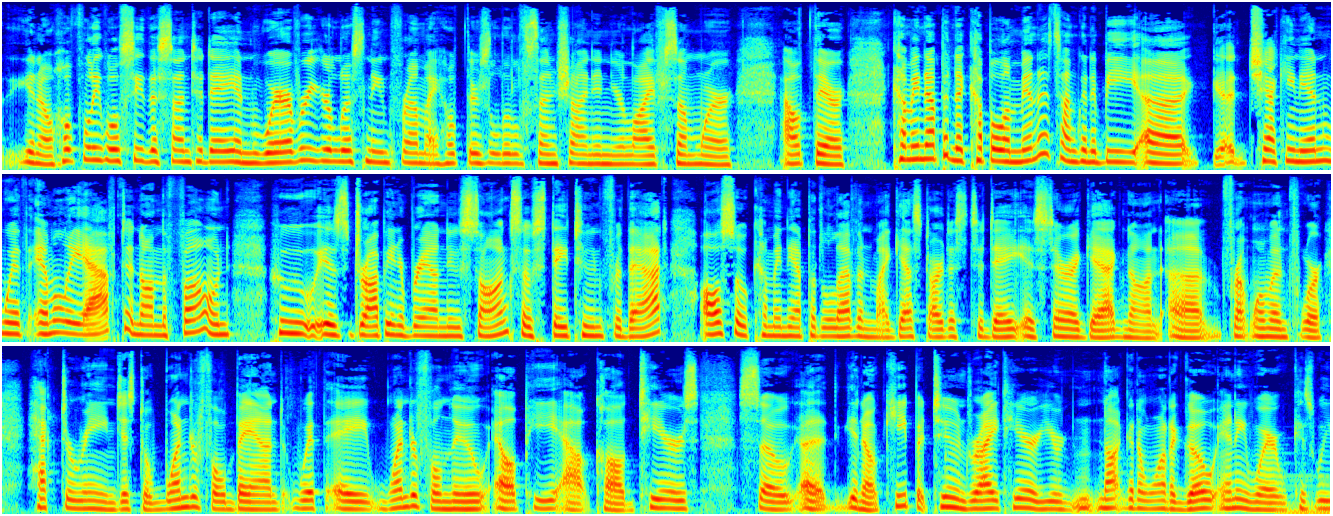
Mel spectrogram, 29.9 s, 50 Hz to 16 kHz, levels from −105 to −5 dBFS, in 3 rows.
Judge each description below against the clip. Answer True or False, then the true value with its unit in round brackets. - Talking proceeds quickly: True (215 wpm)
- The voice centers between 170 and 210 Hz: True (190 Hz)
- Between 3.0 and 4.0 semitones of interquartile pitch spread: False (4.4 semitones)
